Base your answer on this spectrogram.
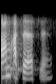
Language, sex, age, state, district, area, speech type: Assamese, female, 60+, Assam, Darrang, rural, conversation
